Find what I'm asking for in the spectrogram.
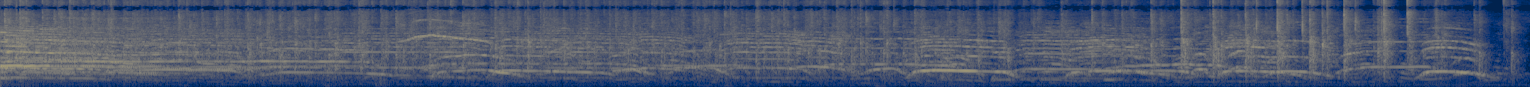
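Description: A graduation show audience of children and adults claps, cheers and shouts excitedly, a lively crowd sound with many high voices calling out together over continuous applause.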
